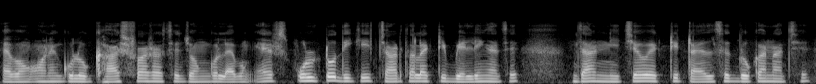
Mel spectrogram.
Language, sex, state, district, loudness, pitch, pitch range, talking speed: Bengali, male, Tripura, West Tripura, -18 LUFS, 140 Hz, 130-150 Hz, 130 wpm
